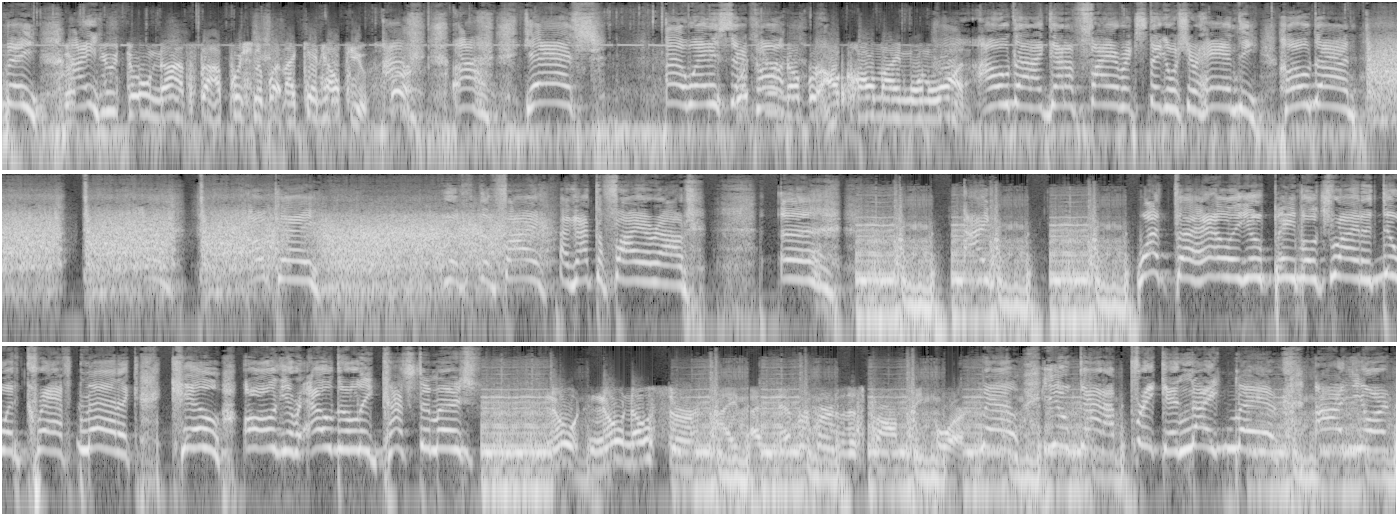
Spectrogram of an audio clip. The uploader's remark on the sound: Prank Phone Calls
